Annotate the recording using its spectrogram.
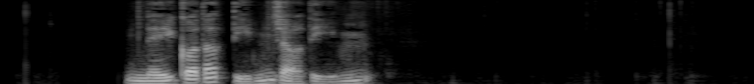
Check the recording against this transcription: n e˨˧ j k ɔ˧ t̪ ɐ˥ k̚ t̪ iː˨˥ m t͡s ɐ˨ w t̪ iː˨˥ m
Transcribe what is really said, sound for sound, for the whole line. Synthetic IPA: n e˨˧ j k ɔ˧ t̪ ɐ˥ k̚ t̪ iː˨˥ m t͡s ɐ˨ w t̪ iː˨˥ m

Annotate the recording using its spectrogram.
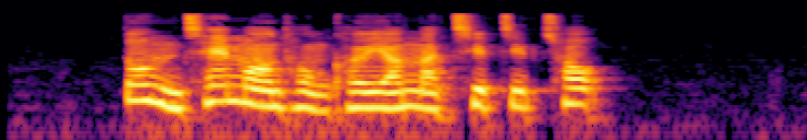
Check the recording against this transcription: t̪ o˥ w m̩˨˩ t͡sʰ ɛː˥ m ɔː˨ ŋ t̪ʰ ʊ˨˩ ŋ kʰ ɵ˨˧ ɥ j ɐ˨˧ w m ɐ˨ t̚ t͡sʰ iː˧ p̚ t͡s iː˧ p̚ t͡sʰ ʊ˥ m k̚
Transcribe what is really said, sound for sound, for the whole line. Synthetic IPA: t̪ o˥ w m̩˨˩ t͡sʰ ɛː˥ m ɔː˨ ŋ t̪ʰ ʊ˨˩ ŋ kʰ ɵ˨˧ ɥ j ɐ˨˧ w m ɐ˨ t̚ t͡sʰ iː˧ p̚ t͡s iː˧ p̚ t͡sʰ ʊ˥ k̚

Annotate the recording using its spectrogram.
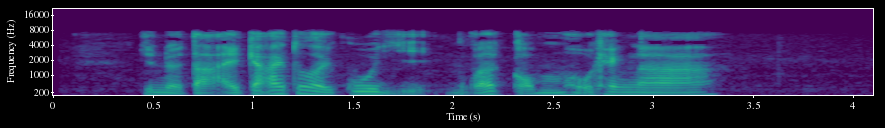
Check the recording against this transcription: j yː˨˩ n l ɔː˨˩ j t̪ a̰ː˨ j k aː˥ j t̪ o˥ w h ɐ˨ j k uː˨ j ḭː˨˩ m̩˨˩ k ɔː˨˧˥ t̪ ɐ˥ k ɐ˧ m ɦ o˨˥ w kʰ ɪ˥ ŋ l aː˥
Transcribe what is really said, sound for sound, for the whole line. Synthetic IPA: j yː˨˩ n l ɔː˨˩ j t̪ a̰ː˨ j k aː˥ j t̪ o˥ w h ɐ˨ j k uː˥ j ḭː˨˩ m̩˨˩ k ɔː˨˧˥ t̪ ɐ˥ k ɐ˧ m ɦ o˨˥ w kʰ ɪ˥ ŋ l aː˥

